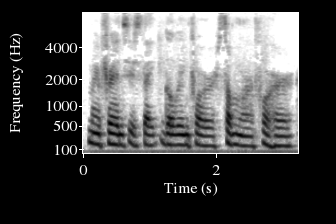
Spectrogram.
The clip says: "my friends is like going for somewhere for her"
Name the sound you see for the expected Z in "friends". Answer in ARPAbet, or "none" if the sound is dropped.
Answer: S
